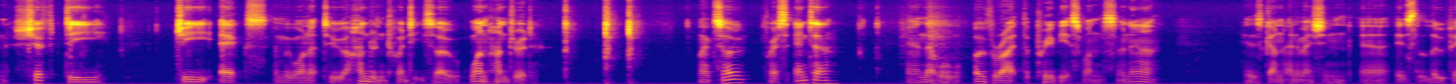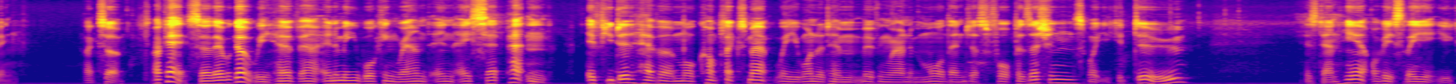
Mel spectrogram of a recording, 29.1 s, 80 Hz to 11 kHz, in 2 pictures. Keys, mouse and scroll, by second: 1.3 shift+d, 11.9-13.7 drag, 16.5 p, 28.9 click.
